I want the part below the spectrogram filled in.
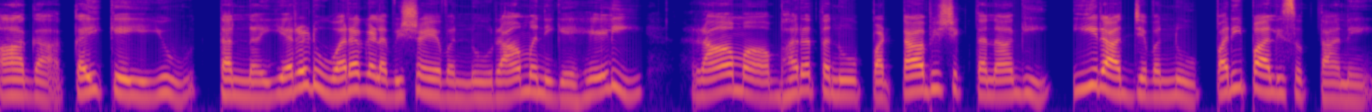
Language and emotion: Kannada, neutral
